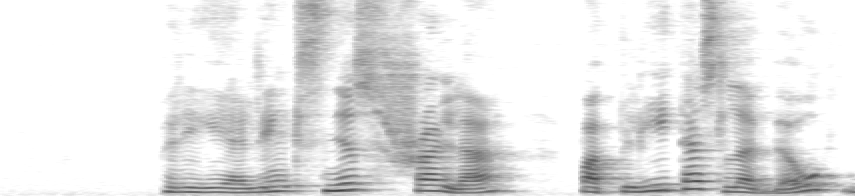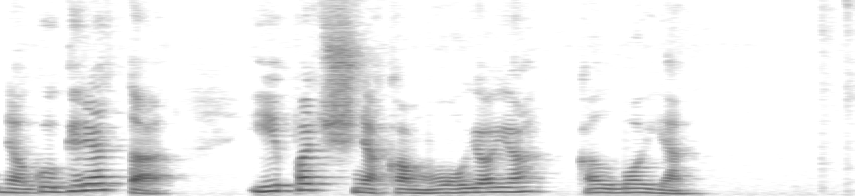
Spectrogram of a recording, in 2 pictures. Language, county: Lithuanian, Panevėžys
